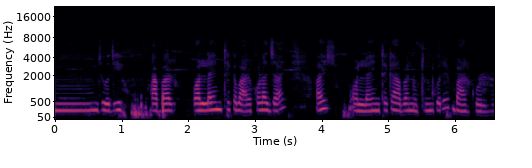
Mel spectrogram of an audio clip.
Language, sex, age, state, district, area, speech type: Bengali, female, 30-45, West Bengal, Cooch Behar, urban, spontaneous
